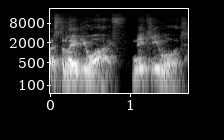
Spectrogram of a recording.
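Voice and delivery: normal talking voice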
